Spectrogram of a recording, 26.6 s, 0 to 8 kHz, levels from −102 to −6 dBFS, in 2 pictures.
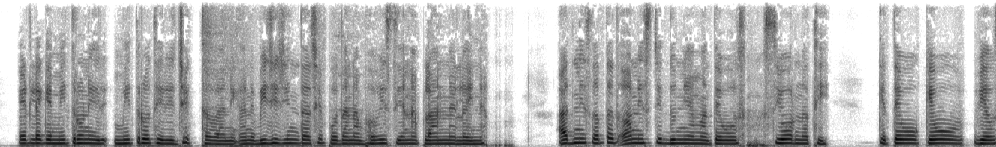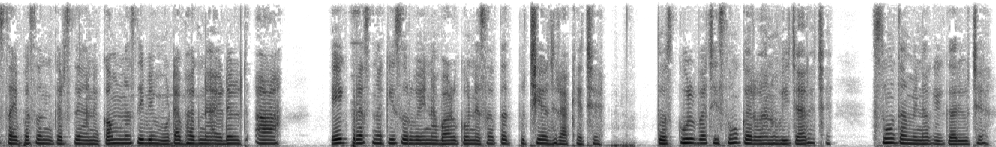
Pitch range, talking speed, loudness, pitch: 190-210 Hz, 120 wpm, -19 LUFS, 200 Hz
